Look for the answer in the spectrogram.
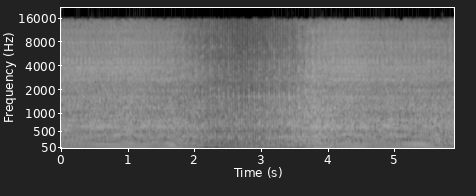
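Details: Renault Scénic 2 1.9 dCi, 2004, diesel at idle: abnormal internal engine knock, a sharp fairly regular ticking near four beats a second; engine removal, inspection and engine replacement to follow.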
